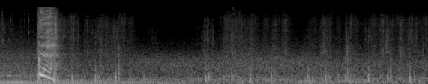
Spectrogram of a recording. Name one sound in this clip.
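Footsteps patter lightly on stone.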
